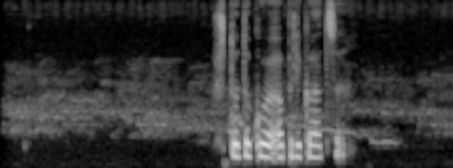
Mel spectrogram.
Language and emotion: Russian, neutral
